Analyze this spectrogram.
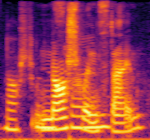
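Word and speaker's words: Neuschwanstein: How do you say it? – Nashwinstein.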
